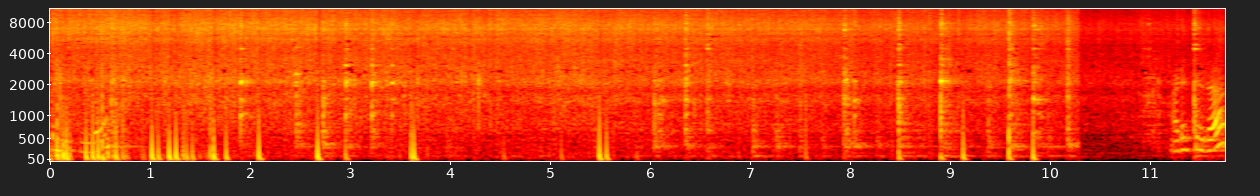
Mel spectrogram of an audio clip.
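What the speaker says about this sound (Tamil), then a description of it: "கடுகு நல்லா பொரிஞ்ச பிறகு கடலைப்பருப்பு, உளுத்தம் பருப்பு, கட் பண்ணி வச்சிருக்க சின்ன வெங்காயம் இது எல்லாத்தையும் ஆட் பண்ணி நல்லா ஃப்ரை பண்ணிக்கோங்க." Mustard seeds, chana and urad dal and shallots frying in a pan, loud close sizzling with sharp crackling pops and repeated scraping strokes of a spoon, quieting slightly near the end.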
